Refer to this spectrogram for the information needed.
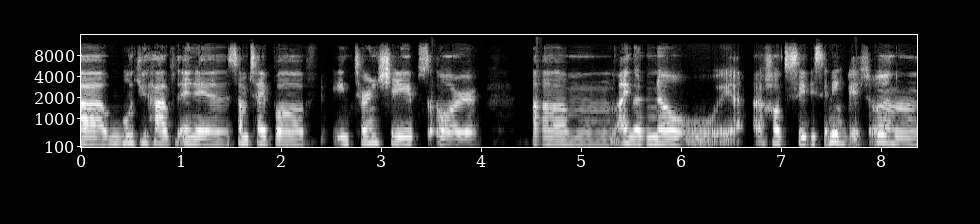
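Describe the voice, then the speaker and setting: A woman with a Spanish accent speaks at a very slow pace with a medium pitch and monotone, flat intonation. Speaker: recent graduate seeking music industry work. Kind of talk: interview Q&A. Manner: halting.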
